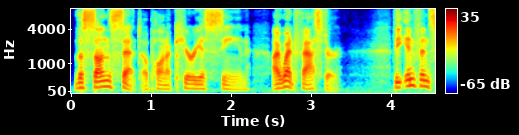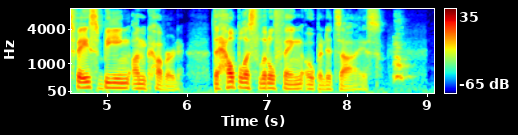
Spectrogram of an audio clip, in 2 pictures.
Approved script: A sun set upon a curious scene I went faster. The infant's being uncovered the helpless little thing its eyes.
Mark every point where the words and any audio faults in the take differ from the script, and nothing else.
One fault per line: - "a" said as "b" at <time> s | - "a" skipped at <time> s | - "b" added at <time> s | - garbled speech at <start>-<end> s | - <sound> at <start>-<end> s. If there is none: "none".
- "A" said as "The" at 0.0 s
- "face" added at 4.6 s
- "opened" added at 7.5 s
- bark at 8.6-8.9 s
